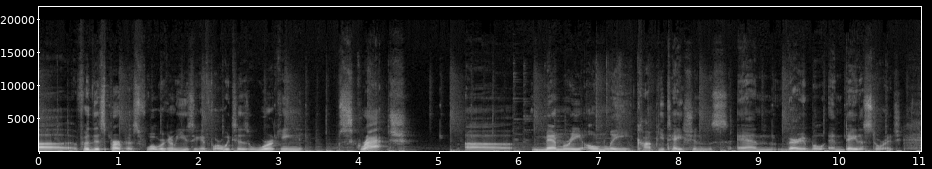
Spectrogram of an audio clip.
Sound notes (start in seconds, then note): none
